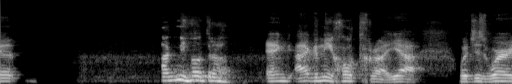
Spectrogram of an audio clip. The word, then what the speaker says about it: Agnihotra: The Agni Hota? How do you say it? Agnihotra.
